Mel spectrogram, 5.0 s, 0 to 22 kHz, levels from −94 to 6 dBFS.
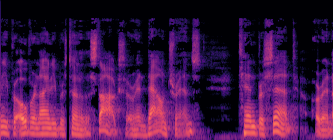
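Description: Short holes of silence, with quick fades, at 0.98 to 1.04 s and 4.46 to 4.50 s: a digital broadcast dropout, the receiver muting while frames were lost.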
